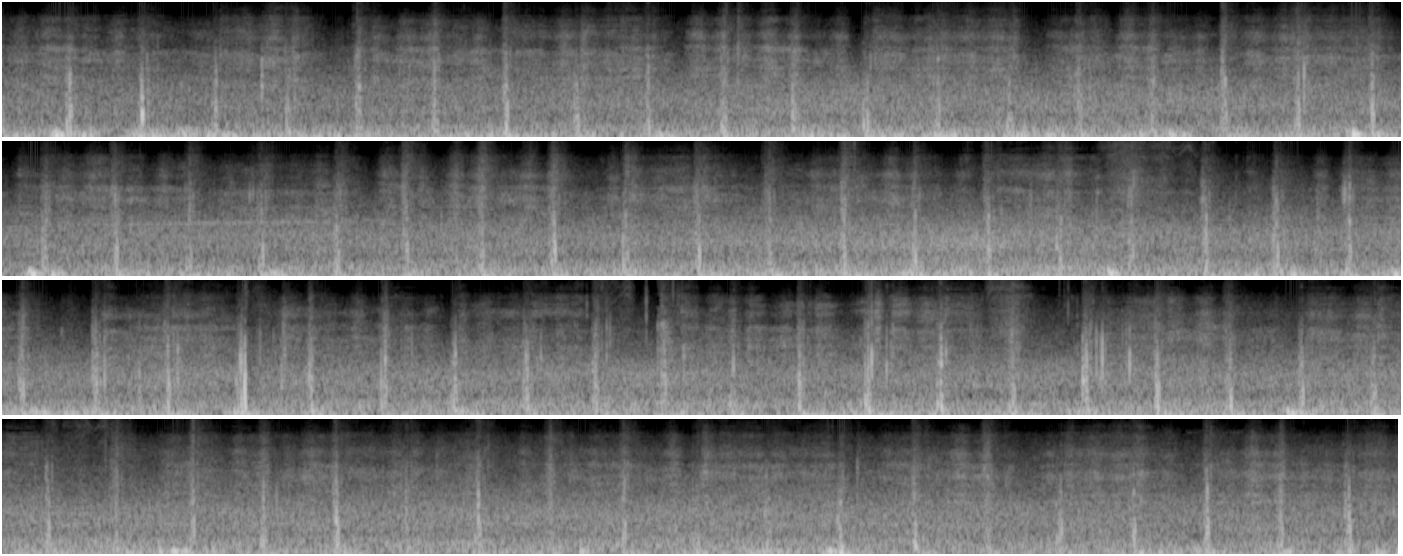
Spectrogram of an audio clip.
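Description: Footsteps crunch steadily through dry fallen leaves.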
